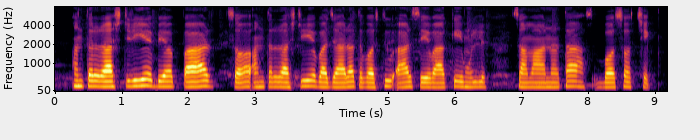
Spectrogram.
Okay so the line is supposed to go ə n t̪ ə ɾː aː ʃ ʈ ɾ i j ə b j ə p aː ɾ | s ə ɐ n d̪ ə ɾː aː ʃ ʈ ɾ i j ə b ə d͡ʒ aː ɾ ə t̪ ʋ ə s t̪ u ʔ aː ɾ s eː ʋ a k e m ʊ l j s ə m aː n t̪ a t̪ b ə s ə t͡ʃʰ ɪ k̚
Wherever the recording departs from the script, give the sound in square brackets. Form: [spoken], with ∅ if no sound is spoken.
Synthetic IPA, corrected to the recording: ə n t̪ ə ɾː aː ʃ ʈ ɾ i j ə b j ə p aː ɾ | s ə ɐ n [t̪] ə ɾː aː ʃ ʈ ɾ i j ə b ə d͡ʒ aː ɾ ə t̪ ʋ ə s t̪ u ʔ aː ɾ s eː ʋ a k e m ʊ l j s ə m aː n t̪ a [∅] b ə s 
